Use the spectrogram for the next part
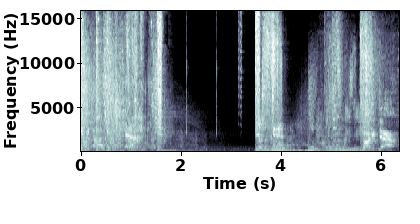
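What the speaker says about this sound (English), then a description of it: "Shotgun!" Shotgun blasts and a loud crash in Mass Effect Legendary Edition combat, heavy booming bursts with a gap of quieter rumble between, under shouted in-game dialogue.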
